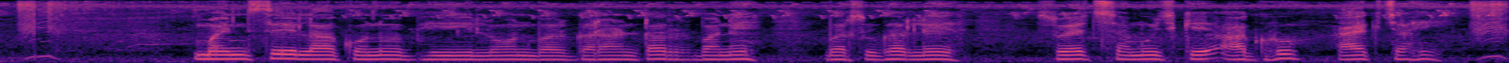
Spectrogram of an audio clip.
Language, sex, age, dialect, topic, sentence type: Chhattisgarhi, male, 18-24, Northern/Bhandar, banking, statement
